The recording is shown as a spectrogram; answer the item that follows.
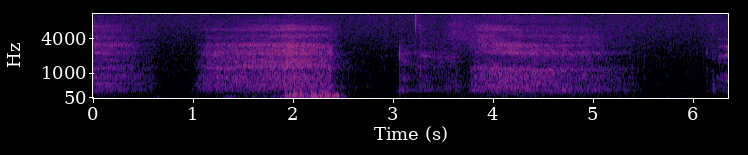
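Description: A woman breathing audibly through a squat-to-stand yoga flow: two long, soft breaths, the first ending in a louder puff about two seconds in.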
